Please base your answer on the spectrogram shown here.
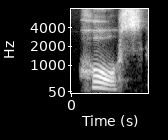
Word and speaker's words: horse: similar no no um look at my my lips Maria horse can you see that for the old are horse my my lips are round horse and H my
